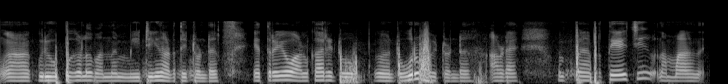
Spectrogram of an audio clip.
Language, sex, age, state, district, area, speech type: Malayalam, female, 30-45, Kerala, Alappuzha, rural, spontaneous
